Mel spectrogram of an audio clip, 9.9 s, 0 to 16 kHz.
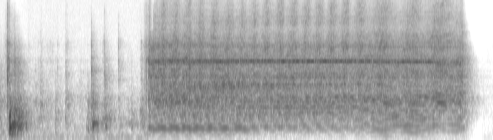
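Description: Power driver sinking 2 3/4 inch construction screws into a wooden workbench top: a few short taps and bumps, then one loud, steady whirring drive lasting several seconds before stopping abruptly.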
